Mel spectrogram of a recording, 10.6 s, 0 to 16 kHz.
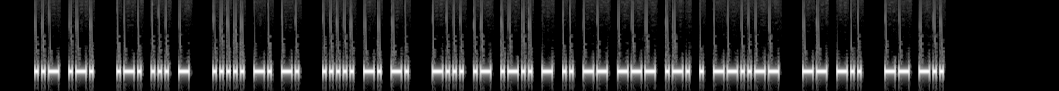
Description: Morse code, heard as a keyed tone, about 34 wpm, 700 Hz. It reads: UR RST 5NN 5NN BALTIMORE, MD MD
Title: Practice QSO - Exchange 1 - Beginning - 35wpm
